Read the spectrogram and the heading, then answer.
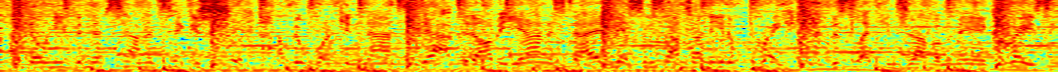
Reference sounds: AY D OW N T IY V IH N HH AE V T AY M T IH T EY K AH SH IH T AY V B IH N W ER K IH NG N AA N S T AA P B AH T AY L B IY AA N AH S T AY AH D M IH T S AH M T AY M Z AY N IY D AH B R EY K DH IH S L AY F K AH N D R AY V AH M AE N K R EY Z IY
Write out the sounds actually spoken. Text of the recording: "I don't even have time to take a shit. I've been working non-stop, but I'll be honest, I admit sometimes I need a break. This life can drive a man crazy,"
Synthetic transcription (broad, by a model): AY D OW N T IY V IH N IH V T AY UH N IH T EY K AH SH IH T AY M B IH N W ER K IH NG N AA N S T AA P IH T AY L B IY AA N AH S T AY AH D M IH T S AH M T AY M Z AY N IY D AH B R EY K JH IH S L AY K AH N D R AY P AH M AE N K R EY Z IY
